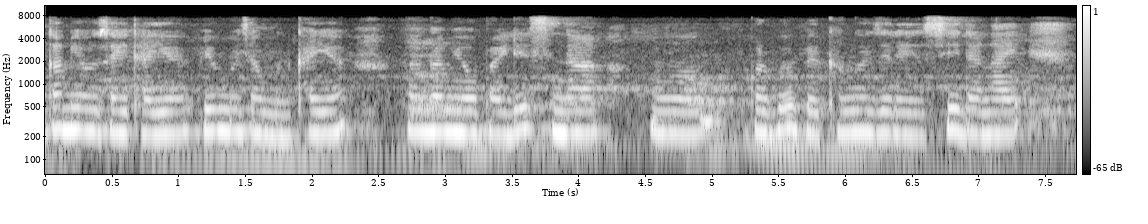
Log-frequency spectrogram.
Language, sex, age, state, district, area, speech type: Bodo, female, 30-45, Assam, Chirang, rural, spontaneous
